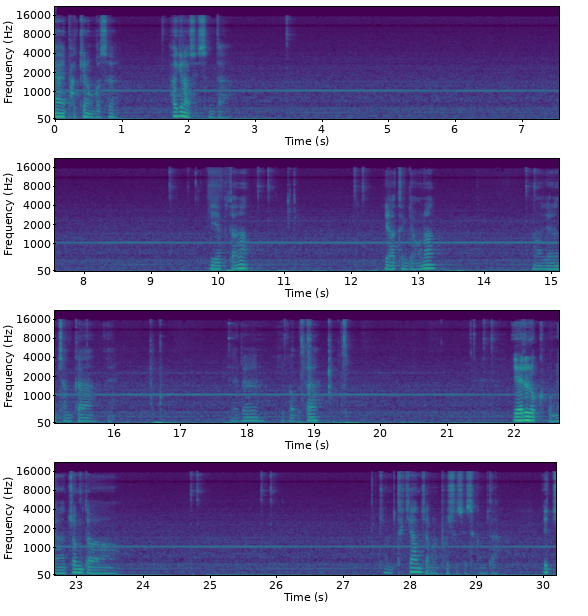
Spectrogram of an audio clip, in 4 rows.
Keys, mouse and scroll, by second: 3.5 click, 10.6 click, 12.0 click, 16.6 Delete, 17.8-19.3 middle drag, 19.3 shift+a, 23.0 click, 24.8 click, 25.8 click, 27.4-28.3 scroll down 1, 28.3-30.2 scroll down 1.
